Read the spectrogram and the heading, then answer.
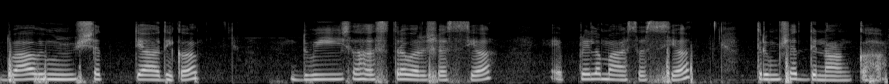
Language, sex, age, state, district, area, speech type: Sanskrit, female, 18-30, Andhra Pradesh, Eluru, rural, spontaneous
